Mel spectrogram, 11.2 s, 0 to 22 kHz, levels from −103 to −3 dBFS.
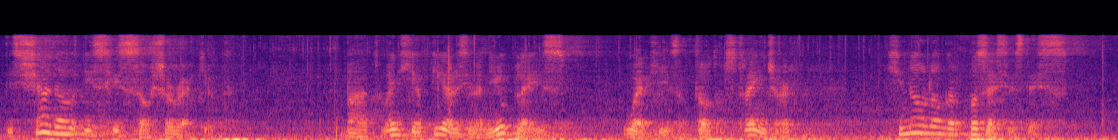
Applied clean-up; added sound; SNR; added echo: none; Bicycle; 13 dB; reverberation time 1.9 s.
